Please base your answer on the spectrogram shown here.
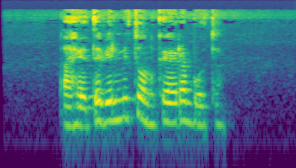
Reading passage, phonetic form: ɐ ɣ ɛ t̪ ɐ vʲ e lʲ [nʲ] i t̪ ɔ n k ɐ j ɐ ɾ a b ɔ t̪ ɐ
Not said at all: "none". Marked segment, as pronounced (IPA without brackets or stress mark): mʲ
